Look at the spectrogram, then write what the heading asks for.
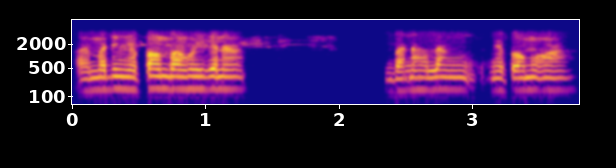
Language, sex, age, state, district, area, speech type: Santali, male, 18-30, West Bengal, Purba Bardhaman, rural, conversation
